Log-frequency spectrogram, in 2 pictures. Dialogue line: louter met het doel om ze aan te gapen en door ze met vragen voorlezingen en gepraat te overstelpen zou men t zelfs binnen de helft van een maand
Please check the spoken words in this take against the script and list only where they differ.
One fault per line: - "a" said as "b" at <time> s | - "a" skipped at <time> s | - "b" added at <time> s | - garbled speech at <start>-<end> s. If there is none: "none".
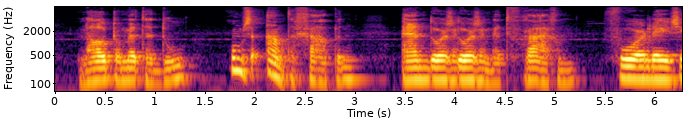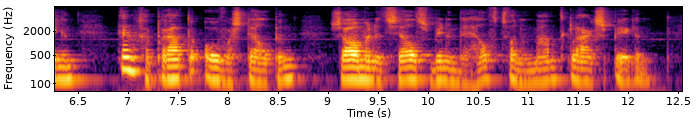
- "door ze" added at 4.0 s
